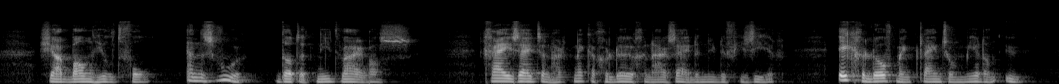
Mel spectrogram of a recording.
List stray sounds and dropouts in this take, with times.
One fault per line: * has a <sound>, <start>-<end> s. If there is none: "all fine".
all fine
